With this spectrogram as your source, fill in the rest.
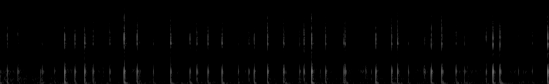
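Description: Fingers and fingertips tap and scratch the outer wall of an empty medium white plastic mixing bowl with a pouring spout, held upright on a wooden table. A quick, uneven string of soft, short taps sounds hollow, with a ring around 600 Hz and a bright, clicky top and faint scratching between the taps.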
